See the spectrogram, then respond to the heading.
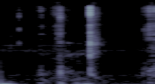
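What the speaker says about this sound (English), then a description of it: "Trick to cutting is make sure you use sharp scissors, very sharp scissors, and I'm just going to cut them over the" Sharp scissors snip a few quick times in quiet, close, faint cuts. One crisper snip stands out among the softer ones.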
